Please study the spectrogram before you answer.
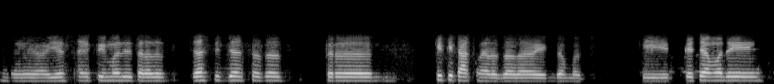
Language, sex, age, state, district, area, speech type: Marathi, male, 18-30, Maharashtra, Nanded, rural, conversation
